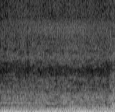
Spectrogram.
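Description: Steady low rumble of motor vehicle traffic running without a break.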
